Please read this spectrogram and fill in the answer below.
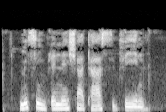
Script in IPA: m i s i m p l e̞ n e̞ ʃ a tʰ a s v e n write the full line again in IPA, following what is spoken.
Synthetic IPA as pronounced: m i s i m p l e̞ n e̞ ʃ a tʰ a s v i n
